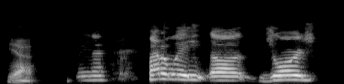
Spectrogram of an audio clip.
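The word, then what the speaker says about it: Rhaena: It's like it's pronounced differently. It's yeah. No, you're right. It's Raina. Yeah. Raina.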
